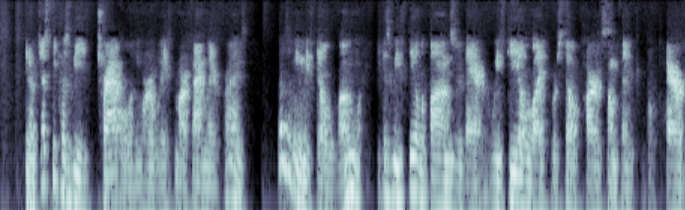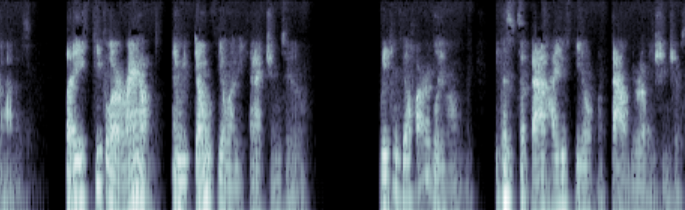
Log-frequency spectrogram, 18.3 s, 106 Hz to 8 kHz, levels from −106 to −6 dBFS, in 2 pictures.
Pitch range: 90-110 Hz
